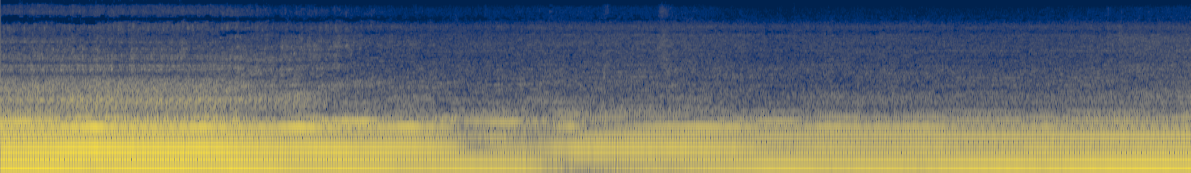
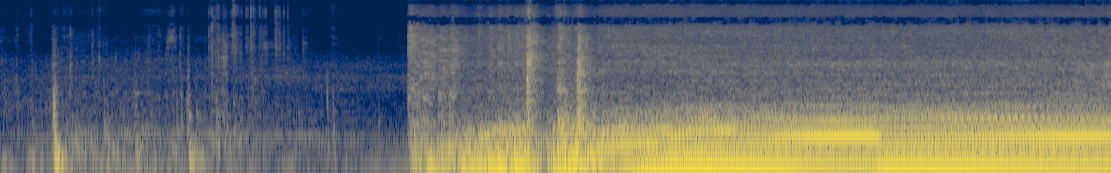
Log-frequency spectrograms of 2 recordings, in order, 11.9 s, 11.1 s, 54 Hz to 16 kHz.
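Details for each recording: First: Cold start of a 2JZ-GTE-swapped Lexus SC300 with a 4-inch straight-pipe exhaust, not yet fully tuned, on an EMU Classic ECU: loud six settles into a steady, even idle after a brief dip, no hunting or surging; healthy. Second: Very first start attempt of a 2JZ-GTE-swapped Lexus SC300 build, with fuel and oil pressure confirmed: quiet clicks, a short crank, then it catches on the first try and climbs to a fast even idle with a faint occasional stumble, a slight misfire of unconfirmed cause.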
